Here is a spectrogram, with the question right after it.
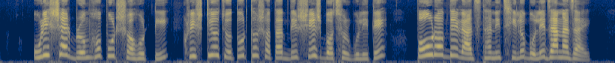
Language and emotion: Bengali, neutral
